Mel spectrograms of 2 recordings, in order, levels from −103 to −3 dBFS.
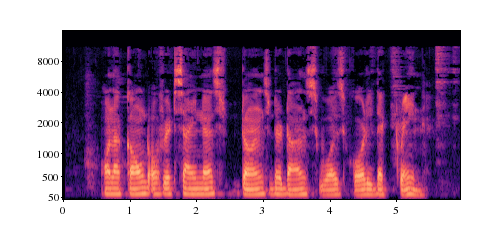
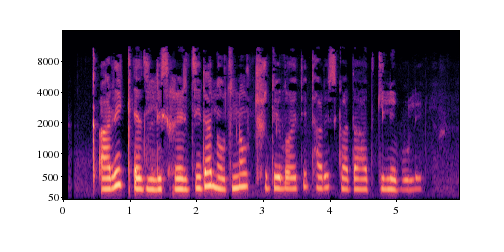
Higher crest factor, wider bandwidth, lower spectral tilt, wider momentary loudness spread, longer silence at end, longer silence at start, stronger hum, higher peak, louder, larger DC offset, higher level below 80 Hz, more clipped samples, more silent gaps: about the same, 16 dB vs 18 dB; about the same, 11.5 kHz vs 11 kHz; about the same, -4.5 dB/octave vs -5.5 dB/octave; second, 6 LU vs 13 LU; second, 0.25 s vs 0.6 s; about the same, 0.35 s vs 0.45 s; neither; second, -8 dBFS vs -2 dBFS; about the same, -24 LUFS vs -22 LUFS; neither; first, -62 dBFS vs -76 dBFS; neither; neither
